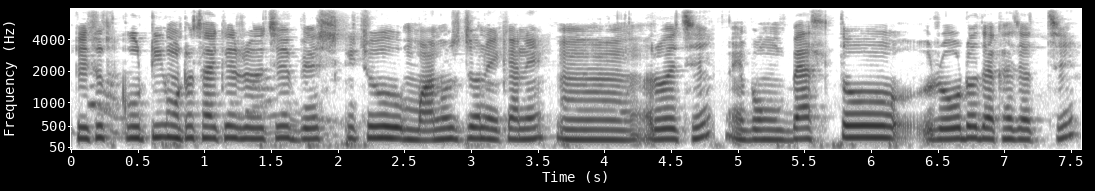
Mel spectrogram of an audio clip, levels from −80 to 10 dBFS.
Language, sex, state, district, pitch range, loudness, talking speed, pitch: Bengali, male, West Bengal, Jalpaiguri, 220-245 Hz, -14 LUFS, 120 wpm, 230 Hz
